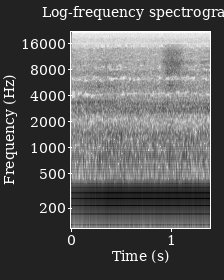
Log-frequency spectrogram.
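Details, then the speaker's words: Intermittent steady pure hum around 250 Hz from inside the dash at idle, like cylinder honing; barely heard outside, on every start, usually stops after driving a few minutes; source unknown. "up inside the dash you hear it almost sounds like a honing noise like a honing shop or something like a cylinder is being honed out"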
